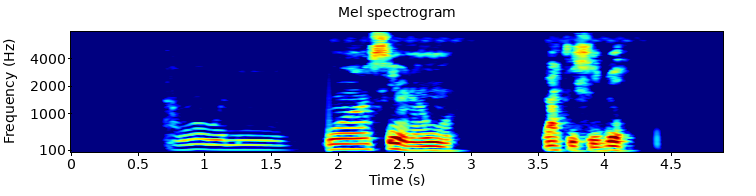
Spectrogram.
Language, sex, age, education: Yoruba, male, 30-45, tertiary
